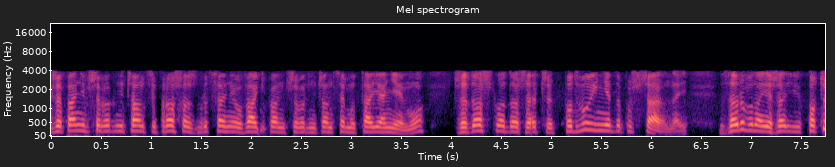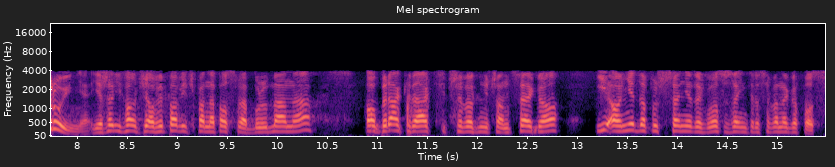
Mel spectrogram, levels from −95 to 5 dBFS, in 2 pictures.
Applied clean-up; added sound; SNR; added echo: neural mask model Resemble Enhance denoiser.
